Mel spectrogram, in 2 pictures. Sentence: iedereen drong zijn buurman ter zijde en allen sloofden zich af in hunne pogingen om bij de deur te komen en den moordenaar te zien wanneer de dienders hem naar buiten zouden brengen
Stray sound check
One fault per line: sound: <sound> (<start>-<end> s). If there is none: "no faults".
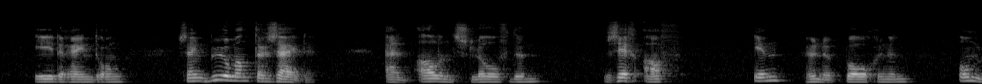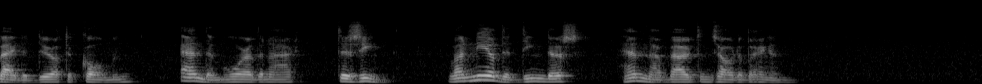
no faults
